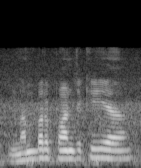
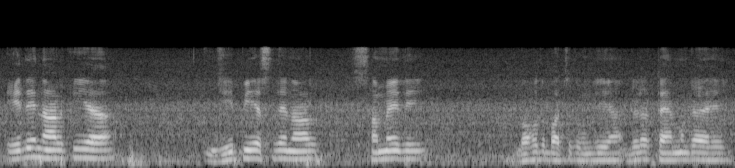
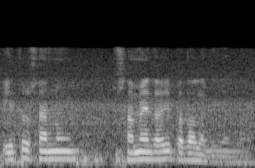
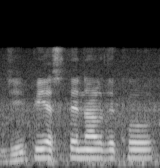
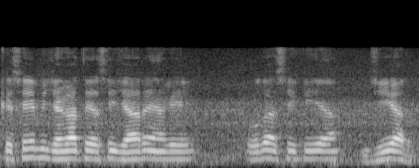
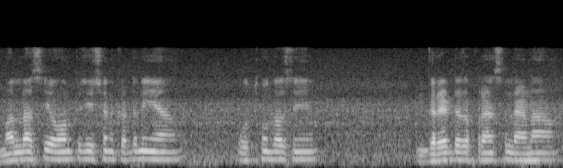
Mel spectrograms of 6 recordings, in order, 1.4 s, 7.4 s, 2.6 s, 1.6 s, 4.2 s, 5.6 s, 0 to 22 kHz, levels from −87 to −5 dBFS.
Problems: none marked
